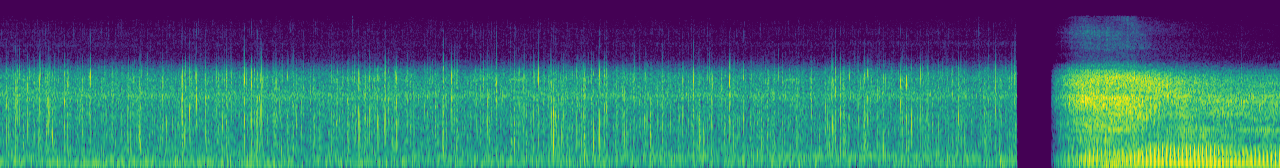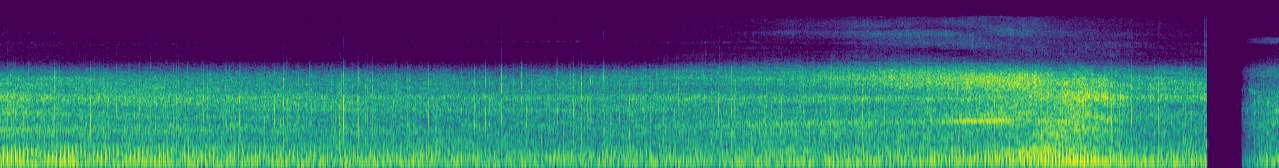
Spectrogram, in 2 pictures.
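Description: Rain falling steadily on floodwater and leaves, a dense patter. About ten seconds in, the sound cuts to a steadier rushing noise with a low hum. It is loudest just after the cut, fades, then swells again before another cut near the end.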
